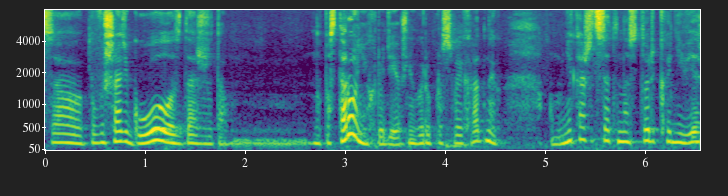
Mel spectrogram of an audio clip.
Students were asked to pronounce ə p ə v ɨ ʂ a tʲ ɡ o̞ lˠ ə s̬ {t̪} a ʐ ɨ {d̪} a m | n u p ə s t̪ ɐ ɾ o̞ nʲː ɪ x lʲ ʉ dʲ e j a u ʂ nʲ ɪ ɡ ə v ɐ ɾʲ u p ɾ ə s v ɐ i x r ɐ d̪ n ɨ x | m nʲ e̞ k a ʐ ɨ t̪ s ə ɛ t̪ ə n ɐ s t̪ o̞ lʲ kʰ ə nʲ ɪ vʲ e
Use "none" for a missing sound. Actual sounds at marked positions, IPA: d̪, t̪

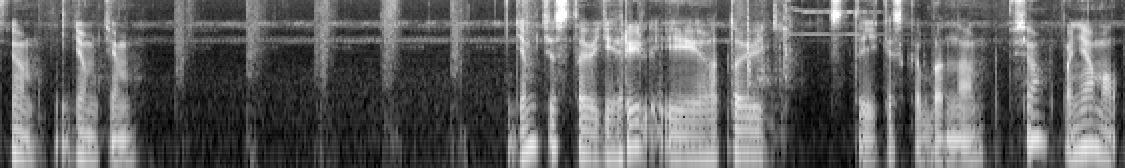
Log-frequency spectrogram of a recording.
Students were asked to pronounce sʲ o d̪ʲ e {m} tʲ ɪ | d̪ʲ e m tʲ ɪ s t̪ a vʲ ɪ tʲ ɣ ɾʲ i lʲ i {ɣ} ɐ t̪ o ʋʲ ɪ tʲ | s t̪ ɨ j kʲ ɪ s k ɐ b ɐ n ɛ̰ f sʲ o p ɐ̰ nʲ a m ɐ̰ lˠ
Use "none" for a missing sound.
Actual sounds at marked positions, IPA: m, ɣ

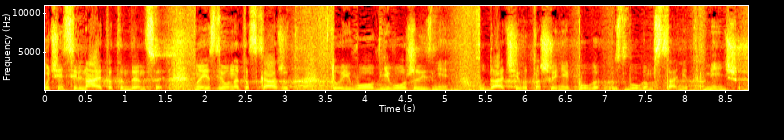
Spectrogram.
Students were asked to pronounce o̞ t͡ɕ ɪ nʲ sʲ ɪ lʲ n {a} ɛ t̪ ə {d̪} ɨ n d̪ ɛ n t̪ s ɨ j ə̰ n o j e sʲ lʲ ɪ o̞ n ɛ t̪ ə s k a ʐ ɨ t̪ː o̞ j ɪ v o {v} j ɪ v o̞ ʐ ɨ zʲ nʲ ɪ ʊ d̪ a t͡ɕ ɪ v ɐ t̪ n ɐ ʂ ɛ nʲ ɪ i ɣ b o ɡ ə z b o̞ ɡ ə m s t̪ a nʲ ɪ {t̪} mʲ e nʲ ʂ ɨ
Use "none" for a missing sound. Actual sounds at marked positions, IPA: a, t̪, v, t̪

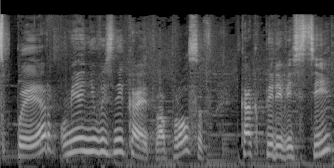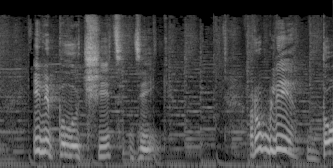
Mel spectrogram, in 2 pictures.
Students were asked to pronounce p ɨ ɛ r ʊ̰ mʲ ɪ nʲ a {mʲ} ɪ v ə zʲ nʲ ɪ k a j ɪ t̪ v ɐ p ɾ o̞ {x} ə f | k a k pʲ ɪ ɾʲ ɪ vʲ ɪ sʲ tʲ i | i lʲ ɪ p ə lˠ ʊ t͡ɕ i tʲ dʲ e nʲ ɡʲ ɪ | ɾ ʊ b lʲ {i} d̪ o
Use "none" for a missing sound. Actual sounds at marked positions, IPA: nʲ, s, i

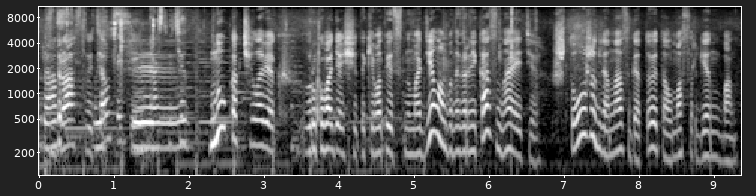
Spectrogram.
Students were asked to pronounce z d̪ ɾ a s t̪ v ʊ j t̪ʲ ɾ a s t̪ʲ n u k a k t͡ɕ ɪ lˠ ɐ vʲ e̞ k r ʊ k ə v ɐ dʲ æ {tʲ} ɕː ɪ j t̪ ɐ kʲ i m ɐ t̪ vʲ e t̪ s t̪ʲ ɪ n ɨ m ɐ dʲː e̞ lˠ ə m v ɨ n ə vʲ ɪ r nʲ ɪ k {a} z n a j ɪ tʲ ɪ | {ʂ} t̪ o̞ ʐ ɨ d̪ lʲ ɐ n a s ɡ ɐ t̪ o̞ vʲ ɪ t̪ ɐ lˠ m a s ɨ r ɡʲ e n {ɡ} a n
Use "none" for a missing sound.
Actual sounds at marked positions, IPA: none, a, ʂ, b

